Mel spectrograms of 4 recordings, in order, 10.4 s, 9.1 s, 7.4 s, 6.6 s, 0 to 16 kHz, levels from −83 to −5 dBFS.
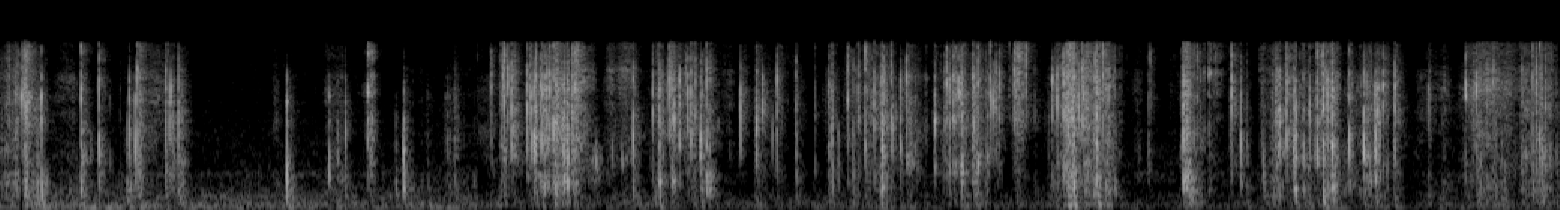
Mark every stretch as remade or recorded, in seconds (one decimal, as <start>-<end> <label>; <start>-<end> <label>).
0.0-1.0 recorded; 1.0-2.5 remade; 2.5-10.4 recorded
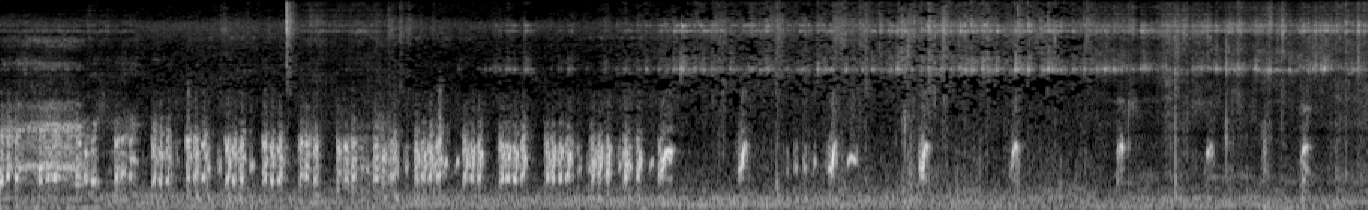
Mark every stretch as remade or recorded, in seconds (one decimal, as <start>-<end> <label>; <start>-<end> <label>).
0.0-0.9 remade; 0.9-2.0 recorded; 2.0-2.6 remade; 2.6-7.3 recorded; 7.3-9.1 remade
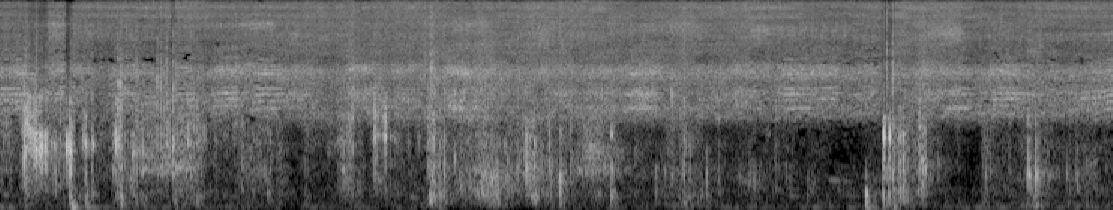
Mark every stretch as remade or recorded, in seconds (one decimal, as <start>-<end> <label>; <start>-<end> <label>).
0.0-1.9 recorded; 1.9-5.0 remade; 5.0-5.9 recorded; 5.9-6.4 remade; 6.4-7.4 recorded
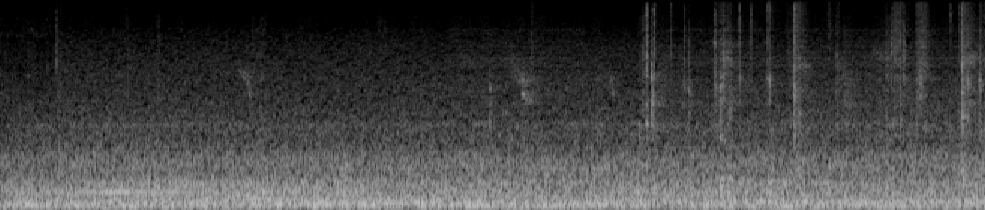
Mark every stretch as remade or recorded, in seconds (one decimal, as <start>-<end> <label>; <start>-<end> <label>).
0.0-3.0 recorded; 3.0-3.9 remade; 3.9-4.4 recorded; 4.4-6.6 remade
